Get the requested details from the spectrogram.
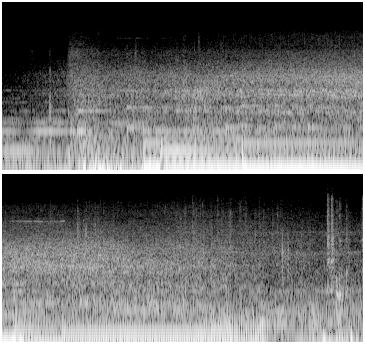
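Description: A car engine hums as it pulls up.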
